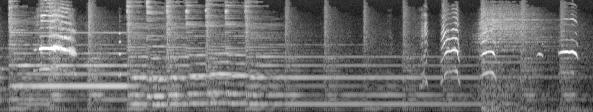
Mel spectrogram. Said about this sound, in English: Hey, tell that monkey to be quiet. I'm on the phone. Tell that monkey to be quiet.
